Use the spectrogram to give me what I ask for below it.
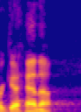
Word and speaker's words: Gehenna: or Gehenna, we pronounce it.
